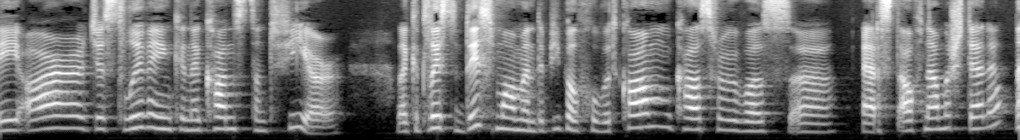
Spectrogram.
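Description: A woman with a Russian accent speaks in a bright, sharp tone. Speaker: artist. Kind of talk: interview. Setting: video call.

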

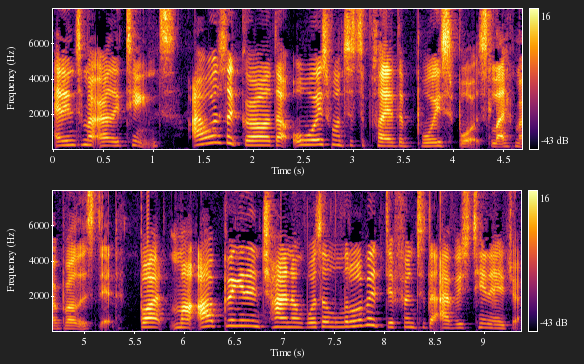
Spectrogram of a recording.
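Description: A woman with a high pitch and a bright, sharp tone talks at a fairly quick pace, with hardly any pauses. Her intonation is lively and her tone upbeat and enthusiastic. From Australia. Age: 20s. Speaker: strength and conditioning coach, podcaster. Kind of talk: scripted-style solo podcast introduction. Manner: upbeat, enthusiastic.

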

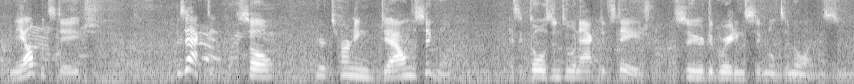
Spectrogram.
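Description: A high-pitched man speaks at a moderate pace with lively intonation, big swings in loudness and long, frequent pauses. Noticeable background noise runs underneath. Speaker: audio gear designer demonstrating product. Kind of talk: technical product explanation. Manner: fluent, technical, explanatory.

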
